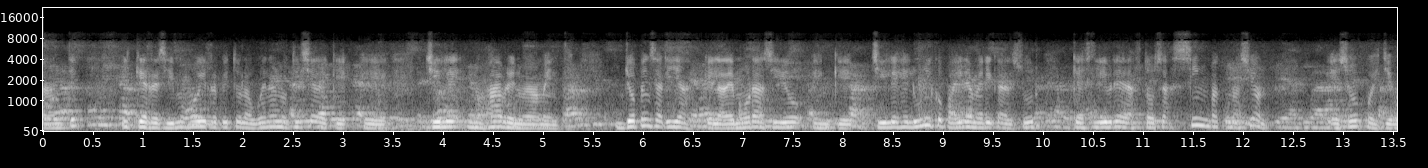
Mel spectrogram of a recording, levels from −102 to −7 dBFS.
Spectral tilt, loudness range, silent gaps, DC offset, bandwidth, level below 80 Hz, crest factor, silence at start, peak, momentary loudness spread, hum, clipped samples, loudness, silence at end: -7 dB/octave; 3 LU; none; under 0.1%; 7.6 kHz; -60 dBFS; 18 dB; 0 s; -6 dBFS; 9 LU; none; under 0.1%; -25 LUFS; 0 s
